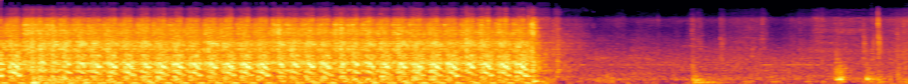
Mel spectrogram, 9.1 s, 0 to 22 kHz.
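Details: Triumph TR7 with twin SU HS6 carbs: runs with a quick even beat for about five seconds, then cuts out once choke is removed; owner suspects too lean, not enough fuel, checking for air leaks; stalls without choke.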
